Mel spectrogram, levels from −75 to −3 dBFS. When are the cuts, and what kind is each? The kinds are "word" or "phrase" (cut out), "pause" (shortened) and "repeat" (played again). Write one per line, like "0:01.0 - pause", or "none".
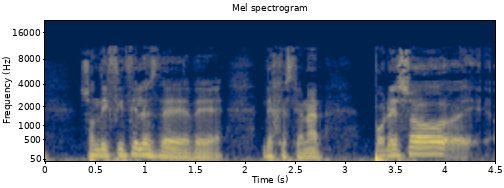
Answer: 0:03.2 - pause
